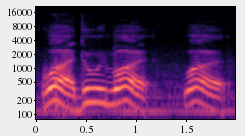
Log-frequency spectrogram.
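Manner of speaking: high, loud defensive what; mock defensive. Strangers acting innocent, loud defensive retort. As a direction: play dumb, snapping back. Stalkers feign ignorance, retold.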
